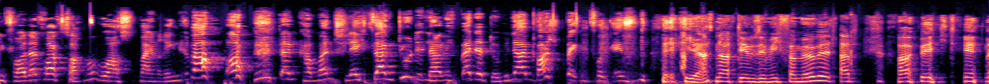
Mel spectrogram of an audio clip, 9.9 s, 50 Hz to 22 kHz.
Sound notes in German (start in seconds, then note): 5.9 gelächter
